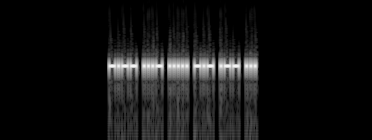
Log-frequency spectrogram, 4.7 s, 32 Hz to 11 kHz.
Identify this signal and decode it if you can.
Morse code, heard as a keyed tone, about 46 wpm, 700 Hz. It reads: YV5KWS
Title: DXCC-100 Call Signs - 6 Characters - 45wpm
